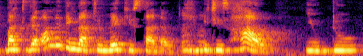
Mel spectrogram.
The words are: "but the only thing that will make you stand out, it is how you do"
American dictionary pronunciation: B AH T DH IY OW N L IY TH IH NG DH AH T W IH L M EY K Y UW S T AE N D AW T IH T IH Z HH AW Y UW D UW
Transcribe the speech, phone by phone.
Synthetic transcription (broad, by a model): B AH T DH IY OW N L IY TH IH NG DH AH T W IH M EY K Y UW S T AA D AW T IH T IH Z HH AW Y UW D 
